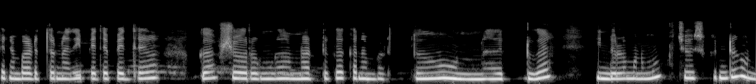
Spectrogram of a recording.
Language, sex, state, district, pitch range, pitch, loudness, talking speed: Telugu, female, Telangana, Karimnagar, 260-285 Hz, 270 Hz, -13 LUFS, 95 wpm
